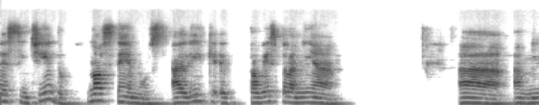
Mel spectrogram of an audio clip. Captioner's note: continues speaking in Portuguese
